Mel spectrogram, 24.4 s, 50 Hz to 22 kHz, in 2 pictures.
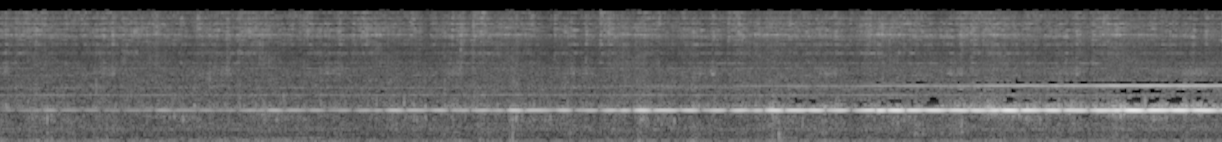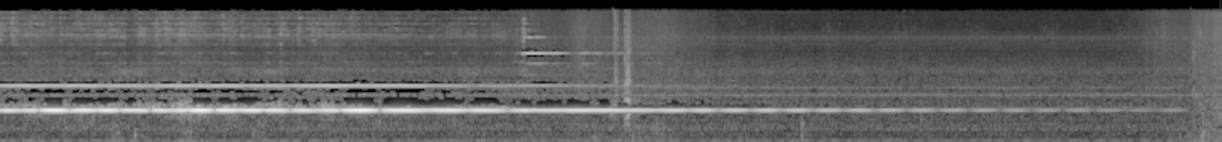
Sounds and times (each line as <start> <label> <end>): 0.0 Tibetian singing bowl being rubbed with a wooden rod 24.4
